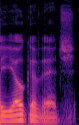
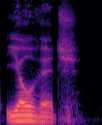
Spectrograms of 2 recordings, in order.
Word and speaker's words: Jovic: But whenever I see his name, I want to say Nikola Jokovic. It's just Nikola Jovic. It's without that extra syllable in there.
